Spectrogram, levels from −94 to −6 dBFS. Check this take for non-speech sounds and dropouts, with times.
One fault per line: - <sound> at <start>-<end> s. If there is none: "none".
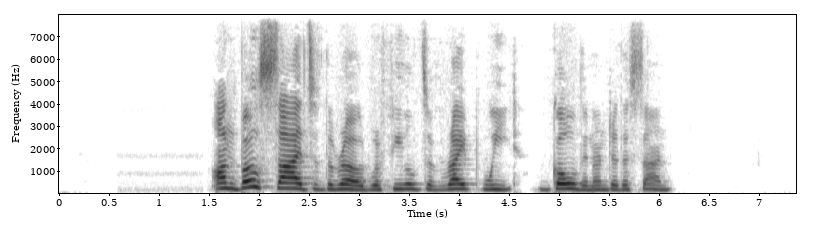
none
